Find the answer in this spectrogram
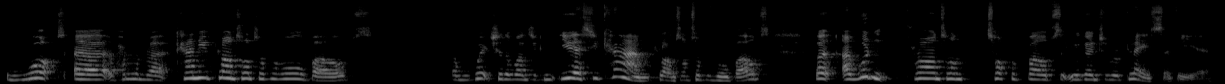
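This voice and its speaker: A woman speaks at a moderate pace in a high voice, her intonation lively. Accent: English. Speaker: flower farmer and author. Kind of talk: live Q&A answering questions. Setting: live stream.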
